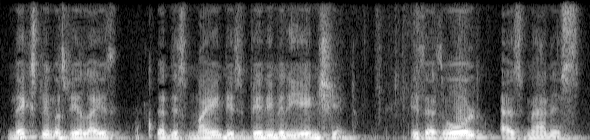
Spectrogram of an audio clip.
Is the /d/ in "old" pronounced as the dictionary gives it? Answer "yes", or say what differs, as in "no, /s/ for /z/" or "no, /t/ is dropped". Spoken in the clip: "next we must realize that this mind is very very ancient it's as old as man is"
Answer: yes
